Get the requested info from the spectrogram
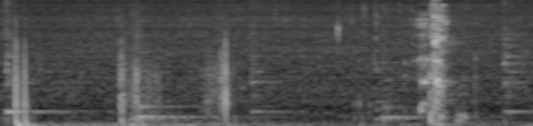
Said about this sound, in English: Ooh, excuse me. Ooh, that was a big one. Had to let it out. That belch. You know that belch? That big old belch.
